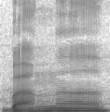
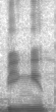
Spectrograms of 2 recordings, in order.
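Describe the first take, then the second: First: The word is said with a plain 'a' vowel. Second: The word is said with a raised 'i' vowel.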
